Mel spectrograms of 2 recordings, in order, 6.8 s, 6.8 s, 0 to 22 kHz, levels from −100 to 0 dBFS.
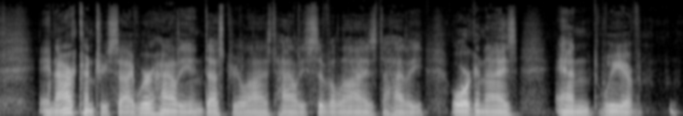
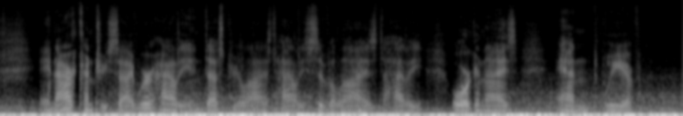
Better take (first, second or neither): first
